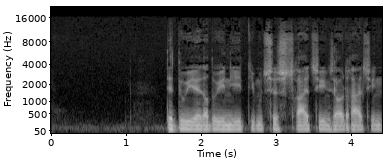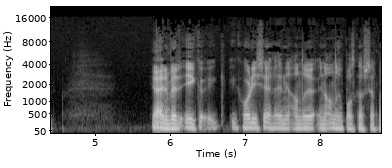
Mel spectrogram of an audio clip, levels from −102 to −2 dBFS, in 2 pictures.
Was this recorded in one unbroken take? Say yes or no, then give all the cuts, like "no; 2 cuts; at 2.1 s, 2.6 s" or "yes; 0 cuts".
yes; 0 cuts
